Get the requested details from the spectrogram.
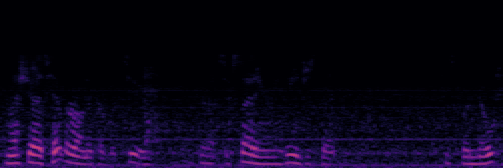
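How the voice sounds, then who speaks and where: Guy rambling about his comics at home, kinda high voice, muffled lo-fi recording. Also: fast talker. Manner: rambling, many restarts and fillers. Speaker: comics vlogger. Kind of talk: casual comic haul video. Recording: dull lo-fi sound with faint noise.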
